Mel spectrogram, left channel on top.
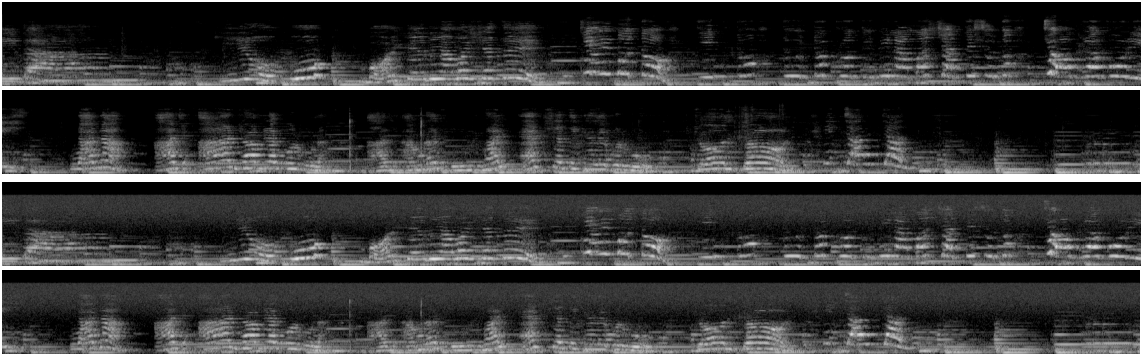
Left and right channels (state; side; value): noise; right; hiss, 18 dB below the sound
